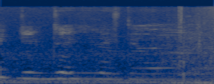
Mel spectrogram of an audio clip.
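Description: A young child singing softly, holding two long, slightly wavering notes one after the other.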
